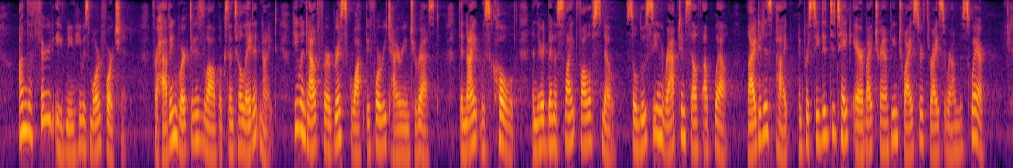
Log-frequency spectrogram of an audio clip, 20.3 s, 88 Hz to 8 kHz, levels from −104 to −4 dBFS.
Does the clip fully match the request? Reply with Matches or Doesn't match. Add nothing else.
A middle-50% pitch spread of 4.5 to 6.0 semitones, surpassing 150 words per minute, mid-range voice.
Matches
